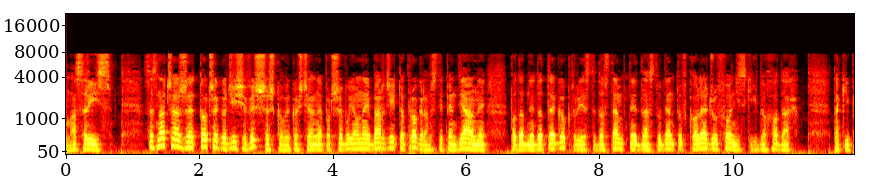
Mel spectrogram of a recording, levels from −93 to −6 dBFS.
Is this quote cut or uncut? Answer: uncut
